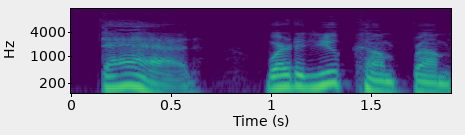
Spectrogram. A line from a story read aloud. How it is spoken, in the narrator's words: she exclaimed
